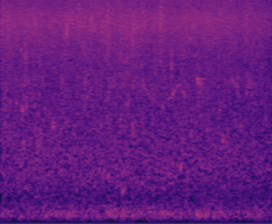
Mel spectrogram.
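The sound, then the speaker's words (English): Water in a stream in the woods trickles and burbles steadily, a soft continuous wash of sound with no pauses. It is fairly quiet and even throughout, with no voices present. “the sound entwining with the wind and the birds, the whispering water.”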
